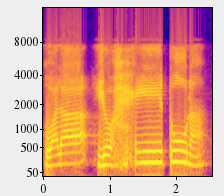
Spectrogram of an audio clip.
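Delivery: very slow युहीतूना with a clear throat ह; slow tajweed demonstration; correct recitation. Shown as a demonstration. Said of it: "कैसे पढ़ेंगे?".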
